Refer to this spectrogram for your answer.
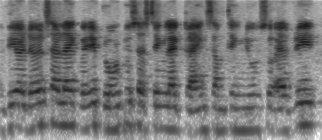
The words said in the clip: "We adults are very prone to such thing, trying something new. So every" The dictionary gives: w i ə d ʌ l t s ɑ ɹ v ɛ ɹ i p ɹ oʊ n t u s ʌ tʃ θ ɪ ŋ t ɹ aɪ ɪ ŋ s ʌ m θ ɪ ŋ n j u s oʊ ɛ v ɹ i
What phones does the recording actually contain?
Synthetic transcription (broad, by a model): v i ə d ʌ l t s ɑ ɹ v ɛ ɹ i p ɹ oʊ n t u s ʌ tʃ t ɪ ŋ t ɹ aɪ ɪ ŋ s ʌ m t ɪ ŋ n j u s oʊ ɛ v ɹ i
